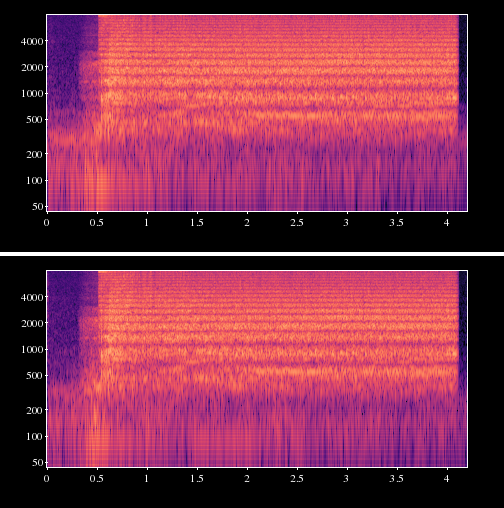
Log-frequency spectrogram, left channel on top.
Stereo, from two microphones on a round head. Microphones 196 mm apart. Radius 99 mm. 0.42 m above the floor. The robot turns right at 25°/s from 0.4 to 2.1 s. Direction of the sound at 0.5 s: 20° right.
